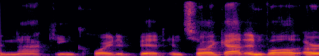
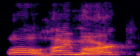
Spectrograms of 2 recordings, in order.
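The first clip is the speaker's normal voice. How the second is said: high, loud sudden greeting; light up as it clicks; surprised recognition; 12 semitones higher, 5 dB louder, slower than usual. Retold or imitated. Preacher recognizing the caller on the phone, surprised high greeting.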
